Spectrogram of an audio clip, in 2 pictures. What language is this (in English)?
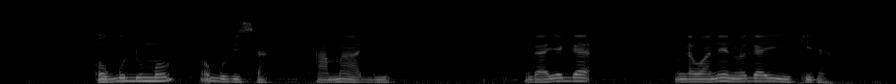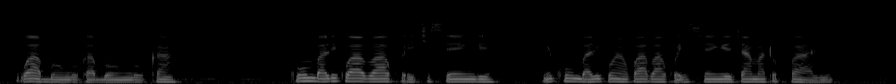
Soga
